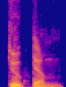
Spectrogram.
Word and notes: dukedom: American English

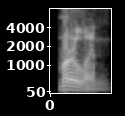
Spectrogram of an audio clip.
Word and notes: merlin: American English

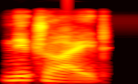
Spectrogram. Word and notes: nitride: Indian

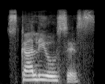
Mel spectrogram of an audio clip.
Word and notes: scoliosis: Indian

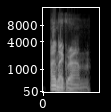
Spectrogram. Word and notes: anagram: British English

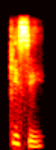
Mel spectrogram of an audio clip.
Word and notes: kissy: Indian

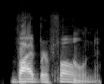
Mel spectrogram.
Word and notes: vibraphone: American English

